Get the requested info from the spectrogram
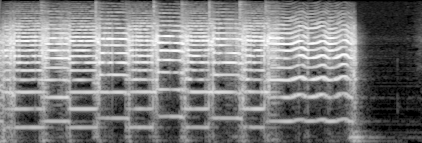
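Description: Electric guitar playing an arpeggio as a quick run of single notes, ending on a held note shaken with vibrato that is cut off short about three and a half seconds in.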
